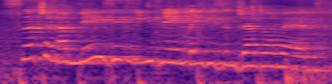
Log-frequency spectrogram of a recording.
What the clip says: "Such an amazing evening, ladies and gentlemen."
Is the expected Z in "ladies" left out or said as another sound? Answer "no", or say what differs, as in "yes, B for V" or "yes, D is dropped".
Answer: no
